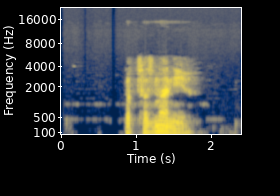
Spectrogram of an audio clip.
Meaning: inflection of подсозна́ние (podsoznánije): 1. genitive singular 2. nominative/accusative plural
- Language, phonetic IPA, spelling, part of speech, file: Russian, [pət͡ssɐzˈnanʲɪjə], подсознания, noun, Ru-подсознания.ogg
